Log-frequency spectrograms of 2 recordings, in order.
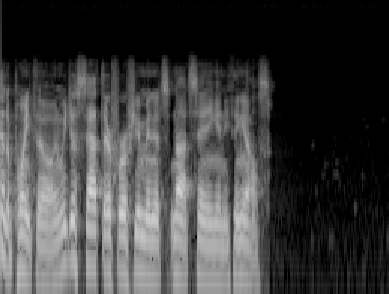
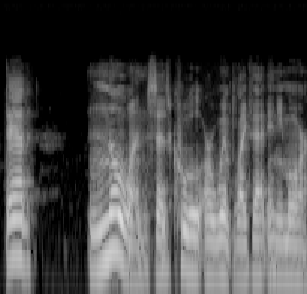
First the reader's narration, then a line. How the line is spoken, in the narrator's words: I groaned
